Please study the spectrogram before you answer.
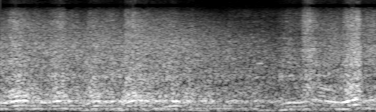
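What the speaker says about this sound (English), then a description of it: "The truck sounds like it's straining a little bit more than it wants" A monster truck engine at a Monster Jam event in Houston, Texas roars continuously, revving and straining under load with a rough, steady growl and slight pitch swells, loud and without talk.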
